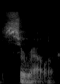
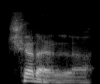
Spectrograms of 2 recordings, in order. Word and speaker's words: Cerella: He's like, in Italian, CE is pronounced ch, as in church. And so he's like, your name is not Cerella. Your name is Cerella.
